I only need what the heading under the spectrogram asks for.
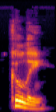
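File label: "coolie", Australian English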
